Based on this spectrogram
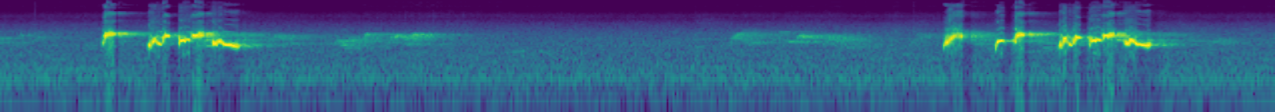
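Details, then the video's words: Wild Red-whiskered bulbul from La-u forest in Thailand gives two lively warbled phrases about four seconds apart, each a rapid string of sharp, slurred whistles, with soft mellow notes in between and a faint constant background hum. "เสียงนกกรงหัวจุก จากป่าละอูแท้ๆ เสียงดี เสียงเพราะ จากธรรมชาติ"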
